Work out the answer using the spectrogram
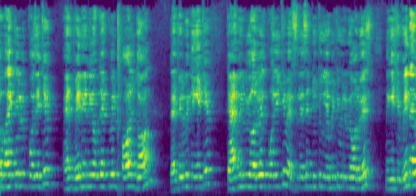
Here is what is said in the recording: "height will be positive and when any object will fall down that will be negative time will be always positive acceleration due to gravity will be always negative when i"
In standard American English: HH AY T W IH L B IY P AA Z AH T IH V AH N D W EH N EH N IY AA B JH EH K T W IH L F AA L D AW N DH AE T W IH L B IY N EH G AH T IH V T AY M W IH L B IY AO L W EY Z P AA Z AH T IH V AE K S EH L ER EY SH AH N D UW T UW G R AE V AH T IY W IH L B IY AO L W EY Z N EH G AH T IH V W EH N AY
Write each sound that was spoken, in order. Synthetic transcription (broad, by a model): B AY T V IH L B IY P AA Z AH T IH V AH N D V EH N EH N IY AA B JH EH T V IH L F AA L D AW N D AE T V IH L B IY N EH G AH T IH V T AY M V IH L B IY AO L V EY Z P AA Z AH T IH V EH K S L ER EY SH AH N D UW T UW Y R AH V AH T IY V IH L B IY AO L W EY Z N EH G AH T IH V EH N AY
